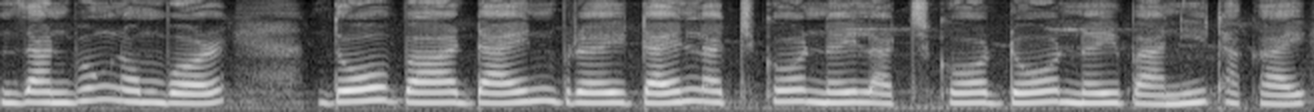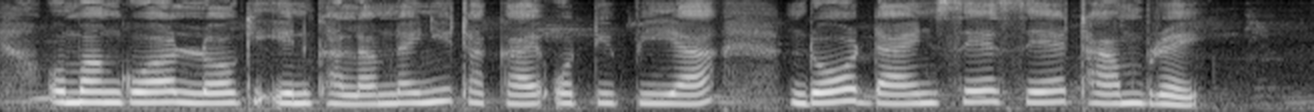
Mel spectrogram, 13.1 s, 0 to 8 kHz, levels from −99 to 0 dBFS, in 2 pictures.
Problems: low volume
